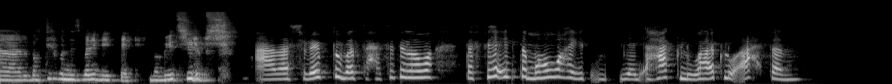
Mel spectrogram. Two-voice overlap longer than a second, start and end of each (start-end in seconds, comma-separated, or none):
none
